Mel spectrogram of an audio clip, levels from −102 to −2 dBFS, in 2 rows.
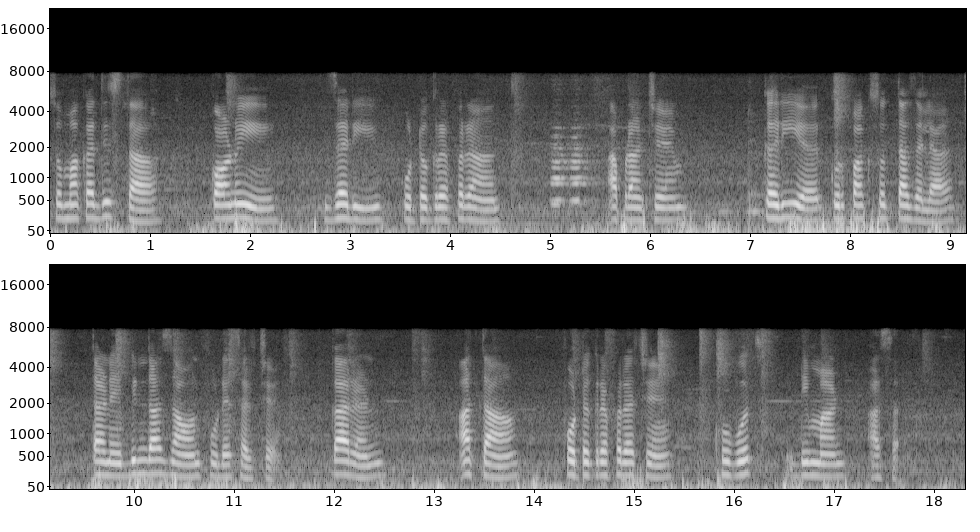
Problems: constant background noise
